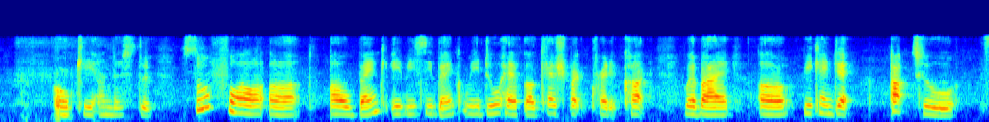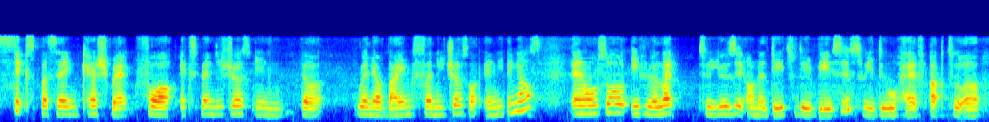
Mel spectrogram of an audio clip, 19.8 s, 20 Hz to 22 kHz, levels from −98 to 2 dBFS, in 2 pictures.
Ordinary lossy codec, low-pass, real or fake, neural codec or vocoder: none; 7.2 kHz; fake; codec, 16 kHz in and 24 kHz out, 1.1 kbps, FireRedTTS-2 codec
